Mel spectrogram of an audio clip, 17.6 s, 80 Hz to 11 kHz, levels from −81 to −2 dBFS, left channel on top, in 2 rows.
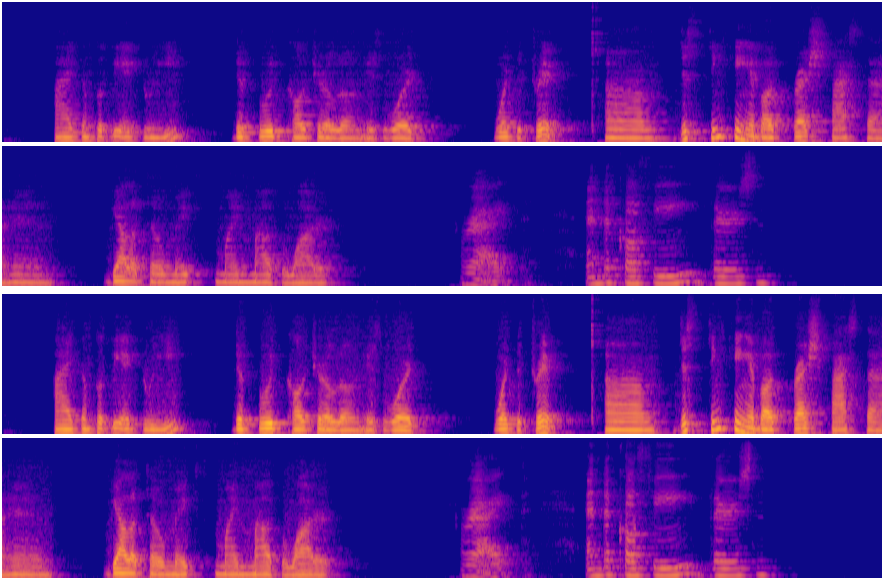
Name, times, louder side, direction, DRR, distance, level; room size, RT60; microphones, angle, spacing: voice 1, 0.5-1.8 2.3-4.1 4.9-5.5 6.0-9.3 9.8-10.7 10.9-12.1, right 4 dB, 45° right, 6 dB, 0.4 m, -26 dB
voice 2, 13.4-14.1 14.6-16.4, right 2 dB, 30° right, 3 dB, 1.1 m, -36 dB
8.3 x 6.1 x 3.2 m, 0.63 s
head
